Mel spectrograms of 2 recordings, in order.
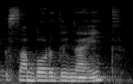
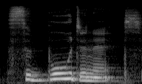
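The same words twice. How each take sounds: First: The second syllable is not the stressed one. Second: The second syllable is stressed; the beginning is reduced. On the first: The speaker calls it wrong. "we don't say subordinate as I usually hear" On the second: The speaker calls it right. "you reduce the beginning, ... you stress the second syllable"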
